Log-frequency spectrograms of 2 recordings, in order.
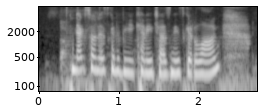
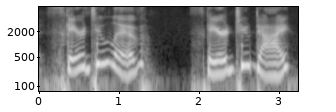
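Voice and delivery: slower; slower than usual. Shown as a demonstration. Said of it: "All right, slower".

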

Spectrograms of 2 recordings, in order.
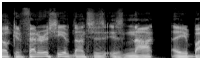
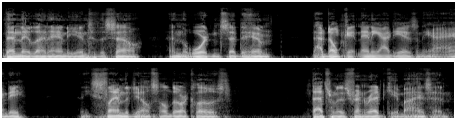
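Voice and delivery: audiobook narration; 5 semitones lower than usual. Pretend. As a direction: read it like a gravely serious narrator. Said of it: "do a little bit of Shawshank Redemption".

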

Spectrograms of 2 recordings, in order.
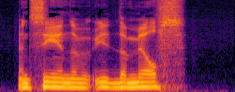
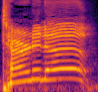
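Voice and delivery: hype voice; 12 semitones higher, slower than usual. Retold or imitated. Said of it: "they said".

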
